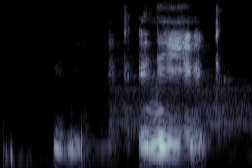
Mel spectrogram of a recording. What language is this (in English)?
Kabyle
